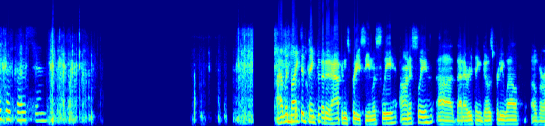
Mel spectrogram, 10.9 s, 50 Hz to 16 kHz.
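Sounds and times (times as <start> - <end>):
speech: 0.0 - 1.8, 5.6 - 10.9
plastic bag crinkling: 0.0 - 2.0.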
